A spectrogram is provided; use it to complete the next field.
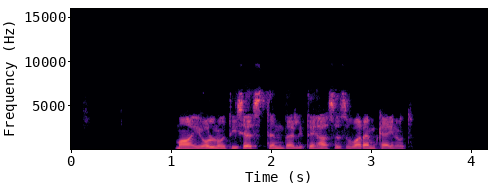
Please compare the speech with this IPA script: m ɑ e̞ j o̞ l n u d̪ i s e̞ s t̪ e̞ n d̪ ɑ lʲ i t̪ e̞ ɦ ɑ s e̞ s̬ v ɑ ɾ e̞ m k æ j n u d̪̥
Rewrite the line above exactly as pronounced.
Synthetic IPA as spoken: m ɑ e̞ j o̞ l n u d̪ i s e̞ s t̪ e̞ n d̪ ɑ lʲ i t̪ e̞ ɦ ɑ s e̞ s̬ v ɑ ɾ e̞ m k æ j n u d̪̥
